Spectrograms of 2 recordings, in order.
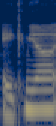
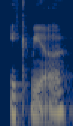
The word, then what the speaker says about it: Aechmea: I think it was Envy, yeah, I think it was you who said that we pronounce, it's not Aechmea, it's Aechmea.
